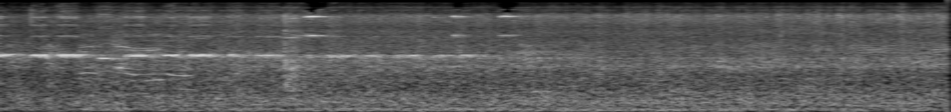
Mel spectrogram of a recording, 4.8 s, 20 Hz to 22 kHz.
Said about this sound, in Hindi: तो शंट हो गई है हमारी ट्रेन यहाँ पे प्लेटफॉर्म नंबर 10 पे।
